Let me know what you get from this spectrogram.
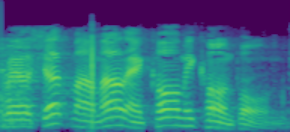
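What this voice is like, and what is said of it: Put-on Southern American accent. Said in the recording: “why the southern accent? ... I'm talking this way so my southern listeners can understand me”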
